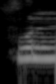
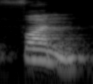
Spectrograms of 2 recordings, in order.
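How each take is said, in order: First: The vowel is a short oo sound. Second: The vowel is a short uh sound. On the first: The speaker calls it wrong. "फुन नहीं पढ़ेंगे इसको हम" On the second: The speaker calls it right. "इसका उच्चारण अ हो जाएगा"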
